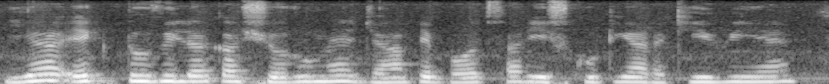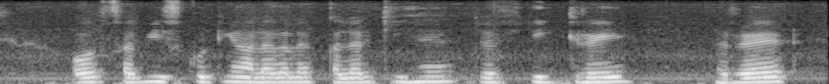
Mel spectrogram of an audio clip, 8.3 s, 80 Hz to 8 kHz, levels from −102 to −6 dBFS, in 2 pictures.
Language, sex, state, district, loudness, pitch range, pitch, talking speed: Hindi, male, Jharkhand, Jamtara, -19 LUFS, 155-175 Hz, 165 Hz, 195 wpm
